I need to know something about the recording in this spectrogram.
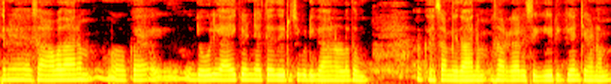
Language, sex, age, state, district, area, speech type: Malayalam, female, 60+, Kerala, Idukki, rural, spontaneous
